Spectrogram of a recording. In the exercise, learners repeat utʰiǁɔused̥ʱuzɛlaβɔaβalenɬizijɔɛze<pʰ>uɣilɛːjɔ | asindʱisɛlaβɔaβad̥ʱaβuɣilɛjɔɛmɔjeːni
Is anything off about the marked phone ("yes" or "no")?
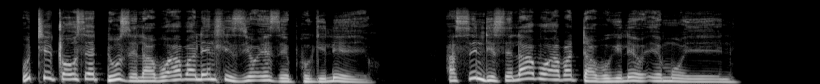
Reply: no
